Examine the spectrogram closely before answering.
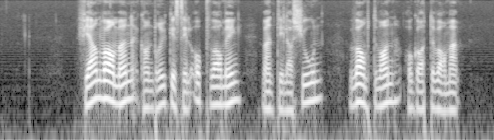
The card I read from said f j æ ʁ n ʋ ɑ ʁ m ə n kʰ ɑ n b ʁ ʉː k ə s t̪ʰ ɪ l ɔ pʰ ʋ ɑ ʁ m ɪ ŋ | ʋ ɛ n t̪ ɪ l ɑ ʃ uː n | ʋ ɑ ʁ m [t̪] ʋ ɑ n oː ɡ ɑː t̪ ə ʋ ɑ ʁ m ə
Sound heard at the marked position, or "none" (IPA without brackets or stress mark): t̪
